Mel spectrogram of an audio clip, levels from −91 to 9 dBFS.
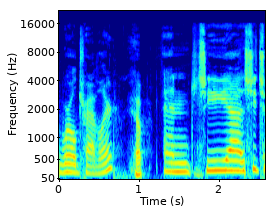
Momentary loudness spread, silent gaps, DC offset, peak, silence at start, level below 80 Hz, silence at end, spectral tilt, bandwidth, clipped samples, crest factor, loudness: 8 LU; none; under 0.1%; -4 dBFS; 0 s; -58 dBFS; 0 s; -5 dB/octave; 16.5 kHz; under 0.1%; 18 dB; -24 LUFS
